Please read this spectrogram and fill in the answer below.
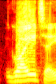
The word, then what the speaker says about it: Guaita: Guaita, yes.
